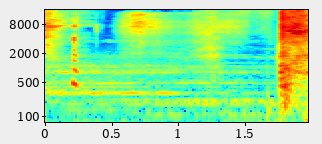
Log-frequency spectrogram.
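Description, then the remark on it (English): A single sharp sneeze bursts out near the end, loud, after a brief quieter intake and a low steady background hum. “Bless you.”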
